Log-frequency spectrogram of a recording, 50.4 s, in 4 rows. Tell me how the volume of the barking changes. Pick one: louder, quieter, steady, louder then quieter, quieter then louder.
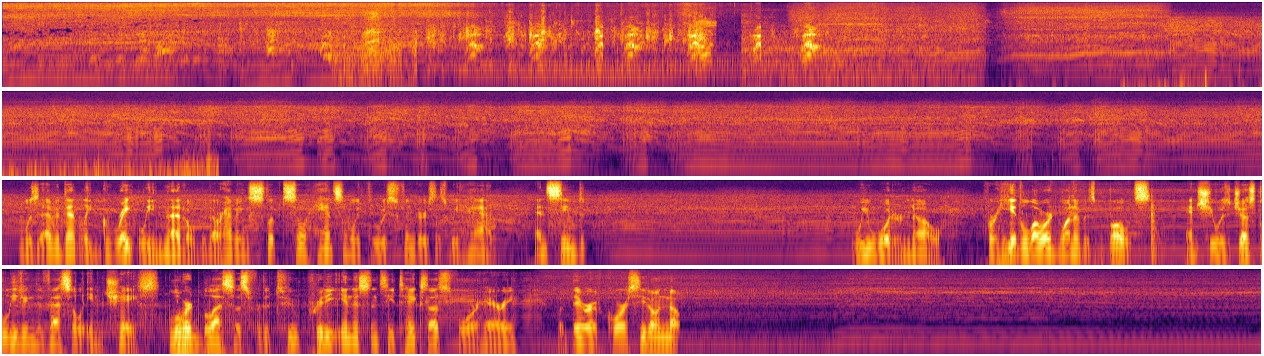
louder.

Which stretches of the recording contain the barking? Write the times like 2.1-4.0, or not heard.
0.7-8.2.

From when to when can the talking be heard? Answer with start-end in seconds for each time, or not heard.
25.4-31.1, 33.7-44.6.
